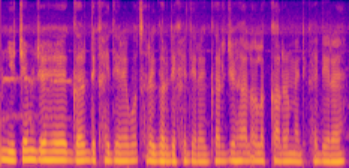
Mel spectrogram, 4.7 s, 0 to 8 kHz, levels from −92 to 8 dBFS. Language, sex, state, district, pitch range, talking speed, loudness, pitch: Hindi, male, Arunachal Pradesh, Longding, 135-145 Hz, 335 wpm, -15 LUFS, 140 Hz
